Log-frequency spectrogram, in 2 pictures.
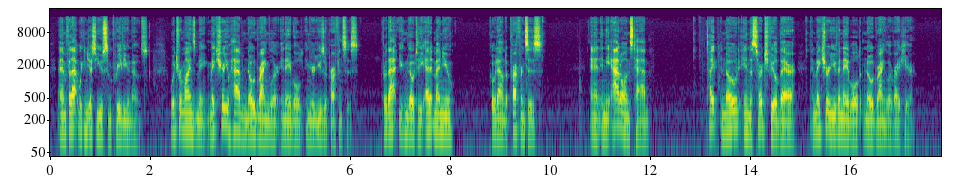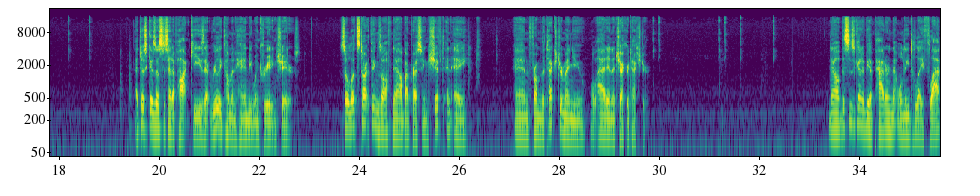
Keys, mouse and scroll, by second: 7.4 click, 12.8 click, 13.6 n, 13.8 o, 13.9 e, 15.1 click, 26.1 shift+a, 29.8 click, 29.9 click, 31.6 middle click.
